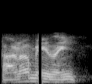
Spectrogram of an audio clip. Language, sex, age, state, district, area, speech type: Sindhi, male, 60+, Maharashtra, Thane, urban, conversation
